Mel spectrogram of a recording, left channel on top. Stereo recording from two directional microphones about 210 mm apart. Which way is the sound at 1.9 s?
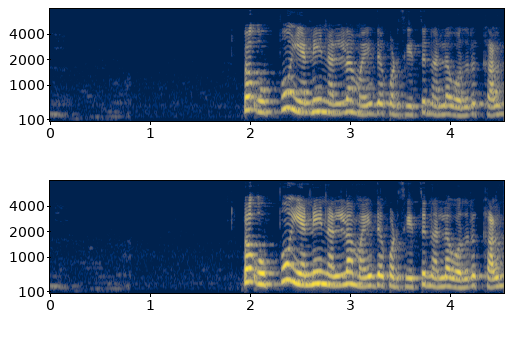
30° right (ahead or behind).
